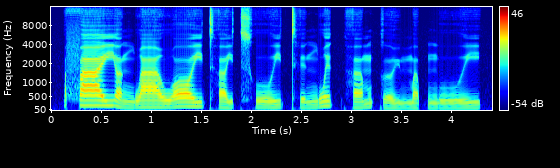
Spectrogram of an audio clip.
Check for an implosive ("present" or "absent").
absent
